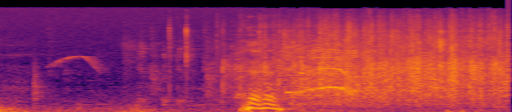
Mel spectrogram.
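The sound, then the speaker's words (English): Applause breaks out about halfway through and carries on to the end, dense and steady beneath people talking over it. “Very interesting statement to applaud. Running dry. Clap, clap, clap.”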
